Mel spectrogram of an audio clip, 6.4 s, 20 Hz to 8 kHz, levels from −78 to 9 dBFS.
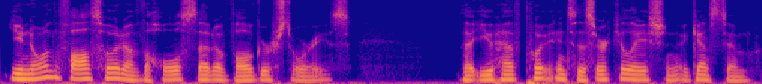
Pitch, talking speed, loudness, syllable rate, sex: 125 Hz, 180 wpm, -19 LUFS, 5.5 syllables/s, male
